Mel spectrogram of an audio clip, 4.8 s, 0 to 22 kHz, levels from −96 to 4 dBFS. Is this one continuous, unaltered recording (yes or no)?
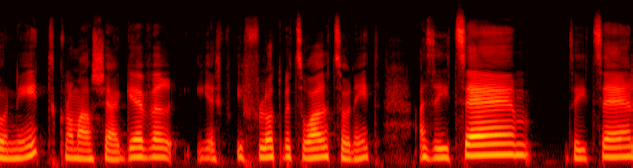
yes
